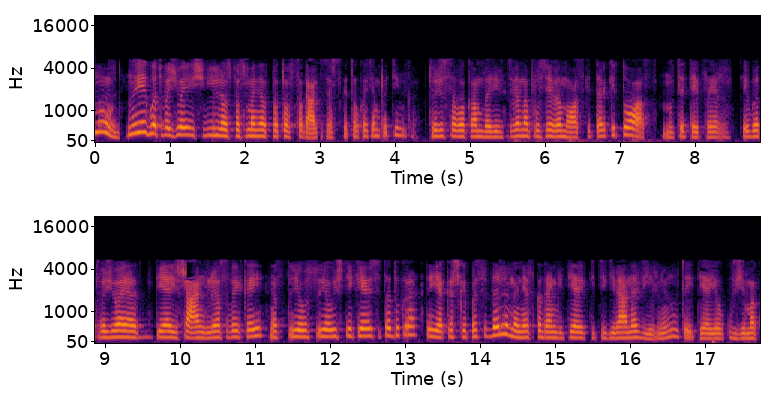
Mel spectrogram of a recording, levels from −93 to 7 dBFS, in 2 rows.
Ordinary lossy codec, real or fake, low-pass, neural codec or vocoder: MP3, 32 kbps; real; 5.4 kHz; none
